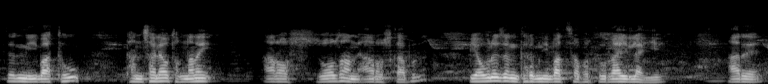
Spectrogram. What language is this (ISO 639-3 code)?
brx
